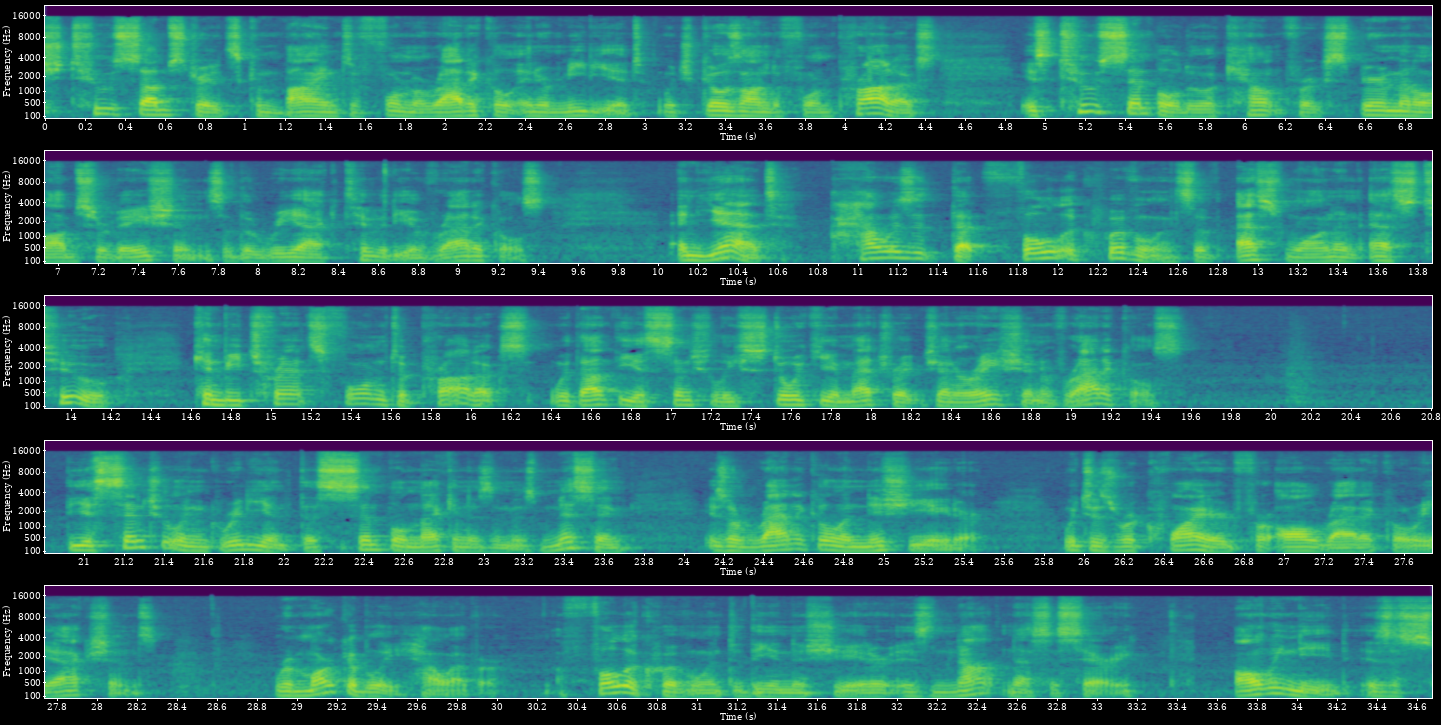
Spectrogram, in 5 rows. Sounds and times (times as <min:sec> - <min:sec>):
Speech: 0:00.0 - 0:09.5, 0:10.1 - 0:19.6, 0:20.9 - 0:34.6.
